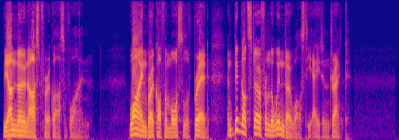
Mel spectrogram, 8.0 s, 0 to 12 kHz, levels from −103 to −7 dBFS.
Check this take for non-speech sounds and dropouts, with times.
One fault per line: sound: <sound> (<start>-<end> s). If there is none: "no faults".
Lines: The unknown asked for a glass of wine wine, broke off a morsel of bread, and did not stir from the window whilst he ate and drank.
no faults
